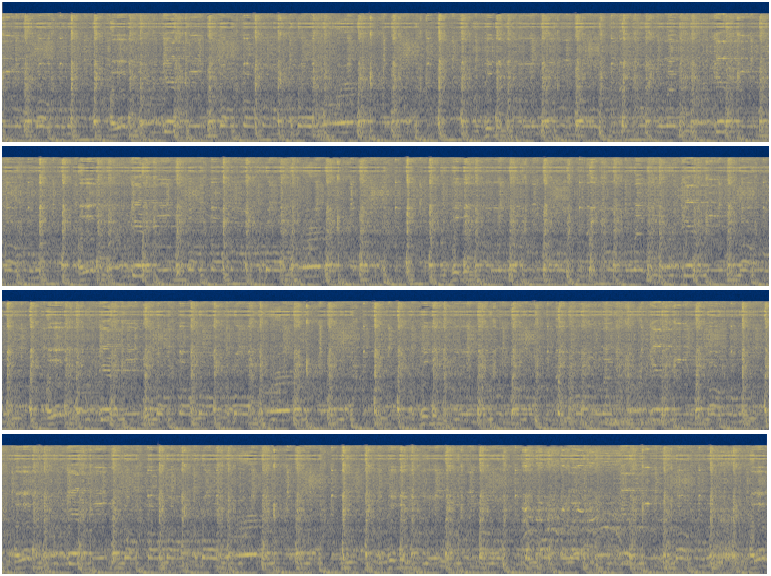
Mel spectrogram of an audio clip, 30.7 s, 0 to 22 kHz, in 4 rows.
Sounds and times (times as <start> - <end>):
Rhythm and blues: 0.0 - 30.6
Exciting music: 18.6 - 30.6.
